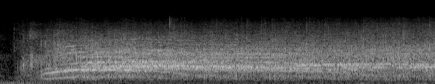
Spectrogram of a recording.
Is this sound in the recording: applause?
yes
